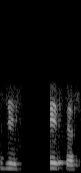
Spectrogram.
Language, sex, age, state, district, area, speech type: Hindi, female, 30-45, Madhya Pradesh, Bhopal, rural, conversation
